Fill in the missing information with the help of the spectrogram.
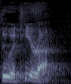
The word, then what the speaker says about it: Thyatira: Or I've heard some pronounce it Thuatira. And they say it's how you're supposed to pronounce it. It don't look like it to me. But that's what I've heard.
